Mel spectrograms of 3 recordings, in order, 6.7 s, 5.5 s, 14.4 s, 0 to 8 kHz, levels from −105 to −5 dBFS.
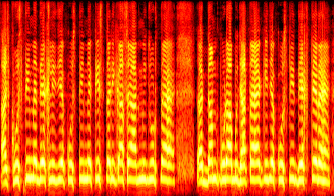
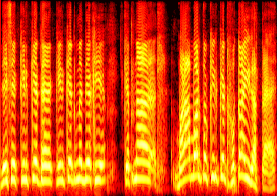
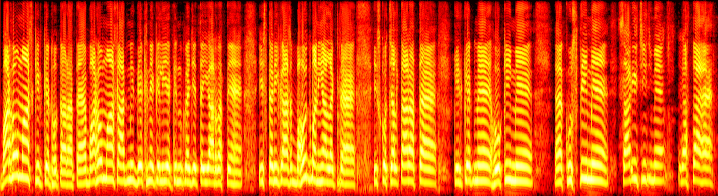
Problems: constant background noise, background conversations at intervals, echo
